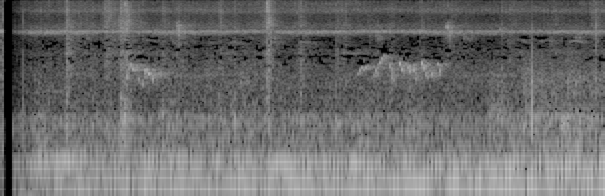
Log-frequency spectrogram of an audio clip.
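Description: Outdoor rural ambience: a few short bird chirps about a second in and a quick run of them a little past the middle, over a steady low hum.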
